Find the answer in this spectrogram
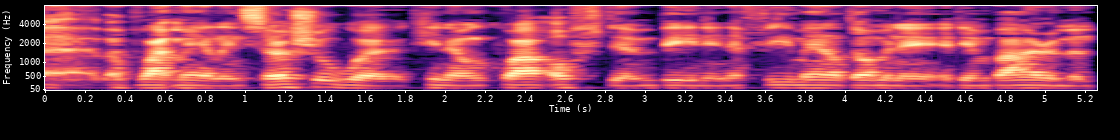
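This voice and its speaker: A man with a Sheffield accent speaks at a fairly quick pace in a very deep, low voice, his intonation monotone and flat, with hardly any pauses. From northern England, Sheffield. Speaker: social worker. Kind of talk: podcast interview. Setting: video call.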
